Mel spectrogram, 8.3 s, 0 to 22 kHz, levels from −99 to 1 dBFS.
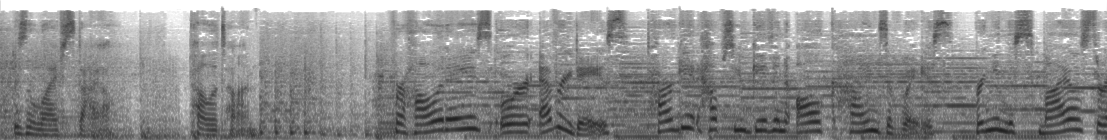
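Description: Nothing in the audio stood out as a technical problem on listening.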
